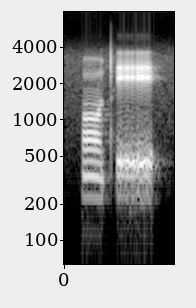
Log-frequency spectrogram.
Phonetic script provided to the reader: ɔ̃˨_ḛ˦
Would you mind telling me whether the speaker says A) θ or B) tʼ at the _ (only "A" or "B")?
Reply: B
